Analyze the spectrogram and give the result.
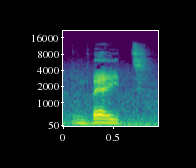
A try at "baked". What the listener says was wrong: Bake. So that hard K sound. Baked.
